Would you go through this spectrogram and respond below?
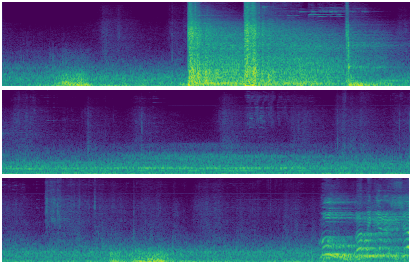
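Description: Gunfire in a shooter video game: two close, loud shots in quick succession followed by a third, with fainter thumps later, under intermittent speech.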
